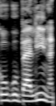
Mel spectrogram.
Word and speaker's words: Go Go Berlin: So I remember when we first met, you told me the story of how you originally chose the name Go Go Berlin and you absolutely wanted it to be pronounced German, which we pulled through straight.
